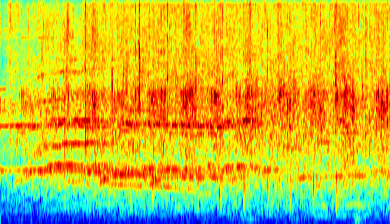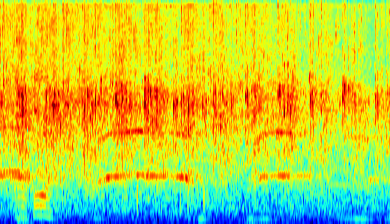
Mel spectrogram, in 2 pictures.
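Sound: audience applause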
